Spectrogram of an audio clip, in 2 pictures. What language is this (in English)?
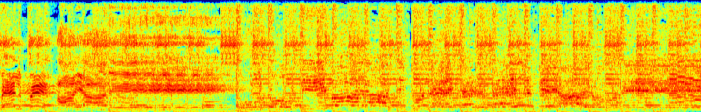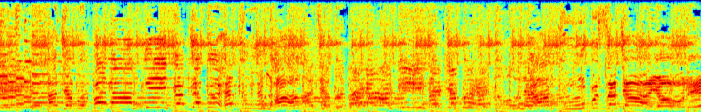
Hindi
